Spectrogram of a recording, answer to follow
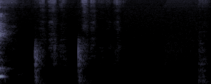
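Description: The last of a spoken name, then a few faint, short scratchy sounds in the first second or so, then near silence.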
